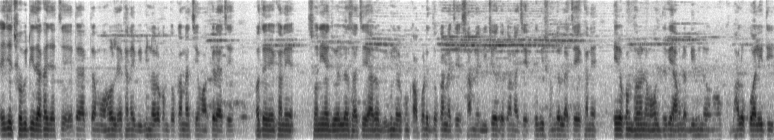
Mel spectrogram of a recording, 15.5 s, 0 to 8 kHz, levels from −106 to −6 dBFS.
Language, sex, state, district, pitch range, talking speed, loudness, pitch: Bengali, male, West Bengal, Kolkata, 110-115 Hz, 150 wpm, -26 LUFS, 115 Hz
